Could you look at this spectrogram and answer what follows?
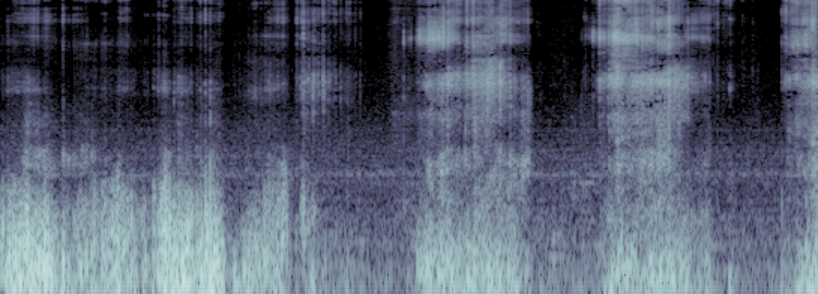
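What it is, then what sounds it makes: Glitter-coated wooden pencils rubbed together. Two solid wooden pencils, one purple and one red, both coated in glitter, are held crossed and rubbed or tapped against each other by hands with long nails. It makes soft, uneven scraping and rubbing sounds, dense and low at first, then shifting into brighter, hissy scratchy passes.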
